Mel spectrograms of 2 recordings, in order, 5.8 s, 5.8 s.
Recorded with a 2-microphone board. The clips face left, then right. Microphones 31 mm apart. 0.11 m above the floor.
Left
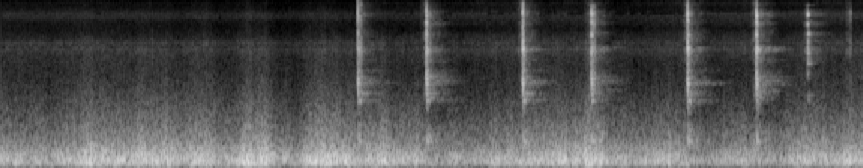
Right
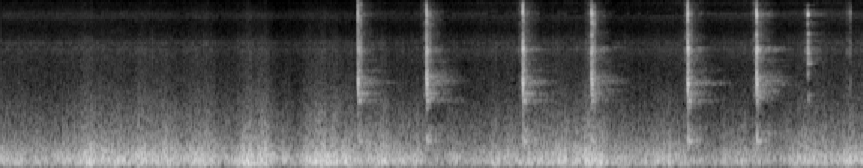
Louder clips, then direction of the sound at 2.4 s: Right 1 dB; 20° right (ahead or behind).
